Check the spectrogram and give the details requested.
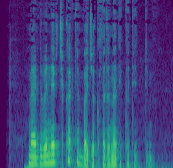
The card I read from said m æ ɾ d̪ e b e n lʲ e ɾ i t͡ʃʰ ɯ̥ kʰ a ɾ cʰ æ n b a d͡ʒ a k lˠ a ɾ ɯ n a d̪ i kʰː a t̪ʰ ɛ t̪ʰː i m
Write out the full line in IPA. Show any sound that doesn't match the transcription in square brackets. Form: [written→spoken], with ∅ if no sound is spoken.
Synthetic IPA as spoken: m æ ɾ d̪ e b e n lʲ e ɾ i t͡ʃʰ ɯ̥ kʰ a ɾ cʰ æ n b a d͡ʒ a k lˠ a ɾ ɯ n a d̪ i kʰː a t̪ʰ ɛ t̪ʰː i m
